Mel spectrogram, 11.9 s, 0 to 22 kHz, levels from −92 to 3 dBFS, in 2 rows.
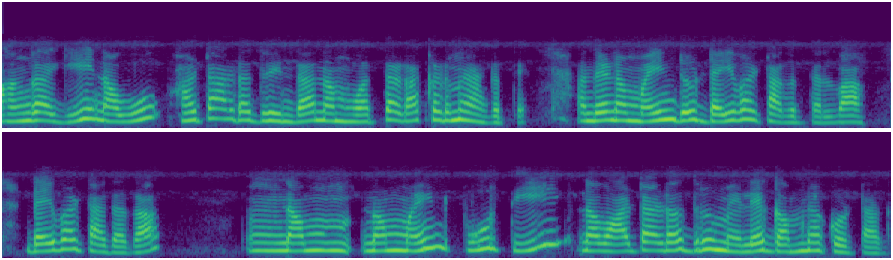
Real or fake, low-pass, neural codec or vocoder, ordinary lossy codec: fake; 7.2 kHz; vocoder, 22.05 kHz, 80 mel bands, WaveNeXt; Opus, 24 kbps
